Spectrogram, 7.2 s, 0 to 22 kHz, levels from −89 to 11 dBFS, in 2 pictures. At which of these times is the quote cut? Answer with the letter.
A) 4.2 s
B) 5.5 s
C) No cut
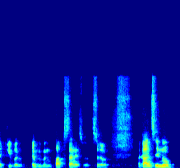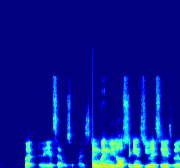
B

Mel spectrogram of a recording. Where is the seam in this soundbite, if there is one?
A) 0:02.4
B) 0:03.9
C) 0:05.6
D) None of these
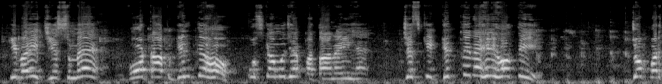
D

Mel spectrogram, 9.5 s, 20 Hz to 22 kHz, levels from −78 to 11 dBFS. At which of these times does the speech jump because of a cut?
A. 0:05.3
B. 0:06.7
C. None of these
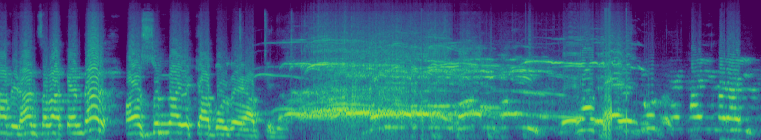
C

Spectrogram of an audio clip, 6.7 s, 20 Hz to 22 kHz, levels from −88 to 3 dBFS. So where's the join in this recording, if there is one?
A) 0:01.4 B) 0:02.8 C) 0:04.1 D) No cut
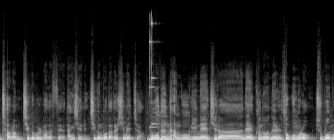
B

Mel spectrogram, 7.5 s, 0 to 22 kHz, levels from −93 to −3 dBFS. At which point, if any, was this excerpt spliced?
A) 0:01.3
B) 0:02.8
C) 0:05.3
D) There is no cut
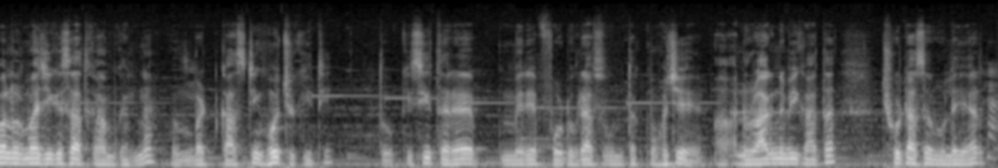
C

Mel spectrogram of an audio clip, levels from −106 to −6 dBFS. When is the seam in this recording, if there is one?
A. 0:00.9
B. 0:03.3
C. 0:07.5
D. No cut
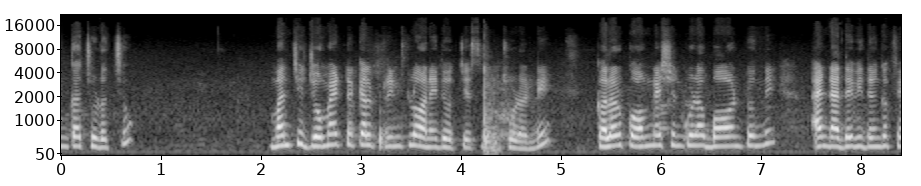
D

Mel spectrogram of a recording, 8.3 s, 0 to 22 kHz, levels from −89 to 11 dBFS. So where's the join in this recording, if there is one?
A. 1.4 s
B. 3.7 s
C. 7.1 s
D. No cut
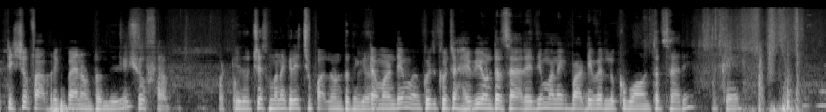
B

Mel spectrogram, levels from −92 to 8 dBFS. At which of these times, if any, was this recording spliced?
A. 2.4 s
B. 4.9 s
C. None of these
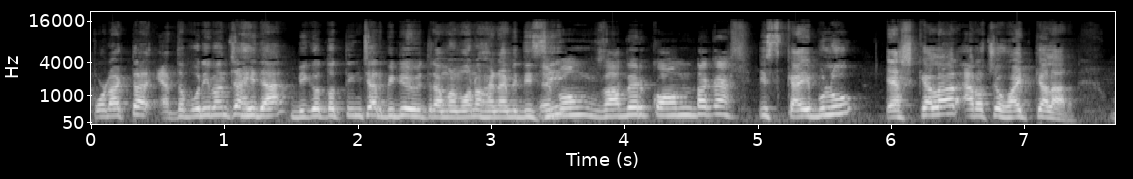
B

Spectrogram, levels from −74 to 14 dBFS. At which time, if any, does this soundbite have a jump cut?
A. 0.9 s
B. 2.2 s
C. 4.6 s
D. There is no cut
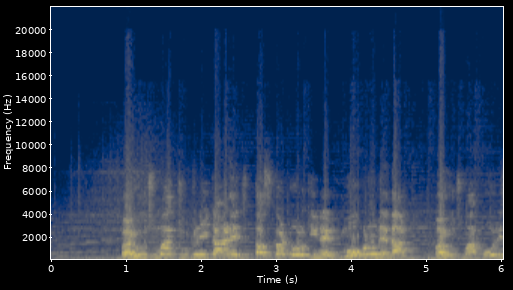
A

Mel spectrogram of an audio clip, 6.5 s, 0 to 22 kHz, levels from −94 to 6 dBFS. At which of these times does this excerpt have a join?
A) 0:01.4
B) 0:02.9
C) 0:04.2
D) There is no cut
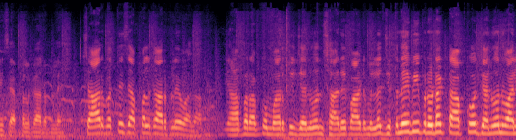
B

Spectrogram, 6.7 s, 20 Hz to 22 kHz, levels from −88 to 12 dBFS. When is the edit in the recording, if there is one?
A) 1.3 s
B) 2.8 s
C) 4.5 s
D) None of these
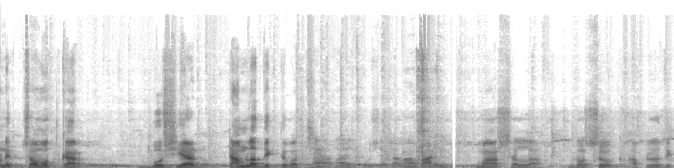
C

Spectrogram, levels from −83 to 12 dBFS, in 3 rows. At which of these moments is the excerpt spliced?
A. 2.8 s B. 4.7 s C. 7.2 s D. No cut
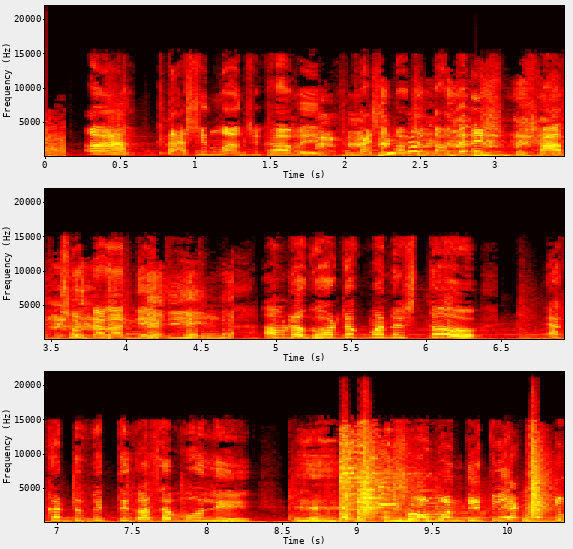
B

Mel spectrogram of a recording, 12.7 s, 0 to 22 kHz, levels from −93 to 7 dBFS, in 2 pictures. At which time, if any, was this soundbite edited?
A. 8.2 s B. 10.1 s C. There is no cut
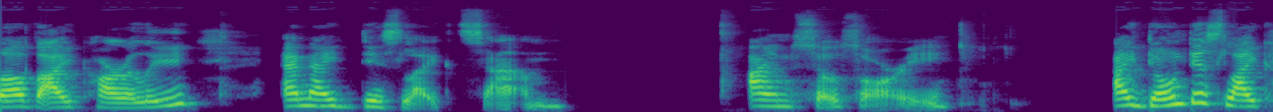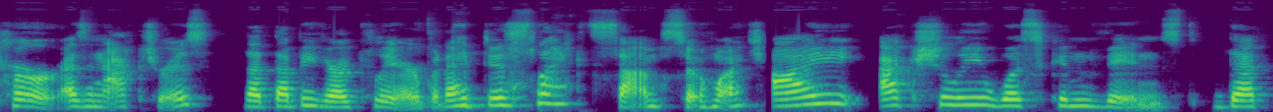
B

